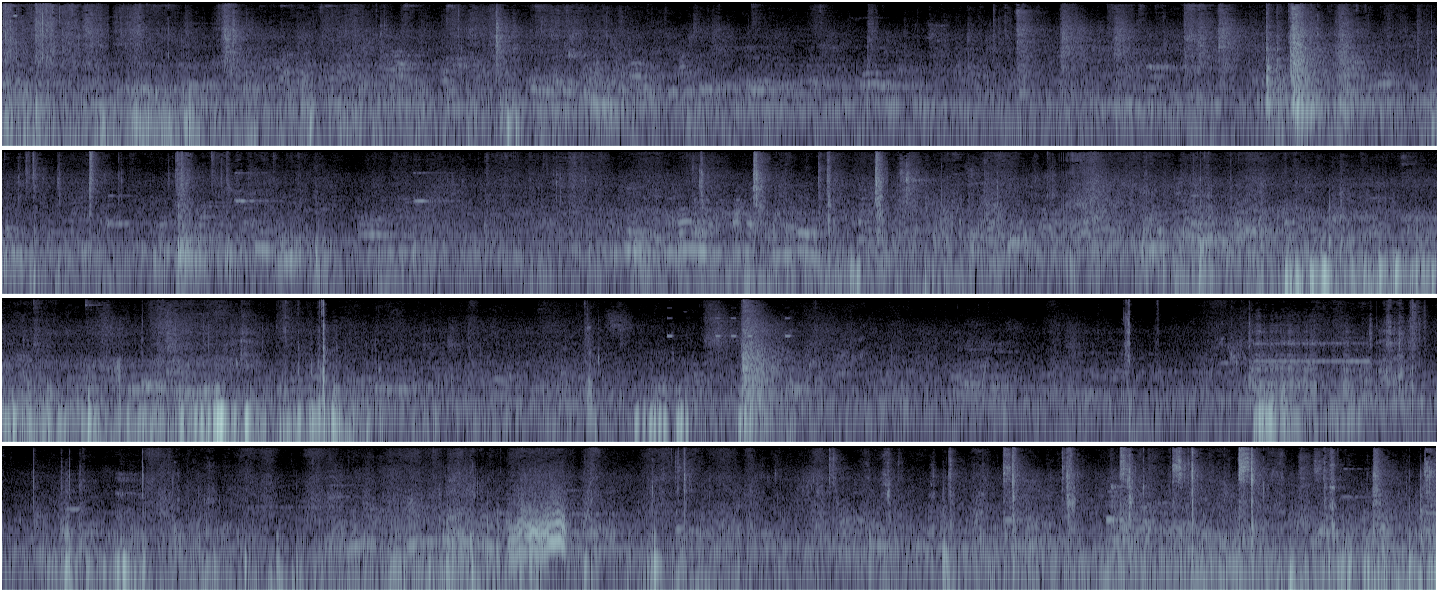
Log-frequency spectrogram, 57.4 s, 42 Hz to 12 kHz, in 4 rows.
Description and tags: Finnish alcohol store - cash register recorded with zoom h2n and edited with audacity. Place: Riihimaki - Finland date: year 2013
alcoloh-store, cash-register, interior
